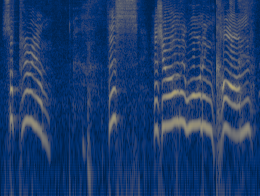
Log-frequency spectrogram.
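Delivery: high, loud, hammed-up sultry voice; mock seduction shouted way up high; sexy voice. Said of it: "I will do my sexy voice".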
